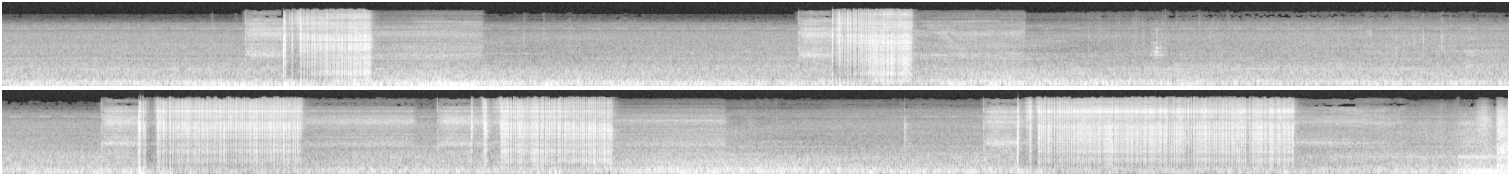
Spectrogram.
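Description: MIG welder laying five short welds, each a burst of one to three seconds, the longest near the end, as a nut is tacked onto a steel trailer fender.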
